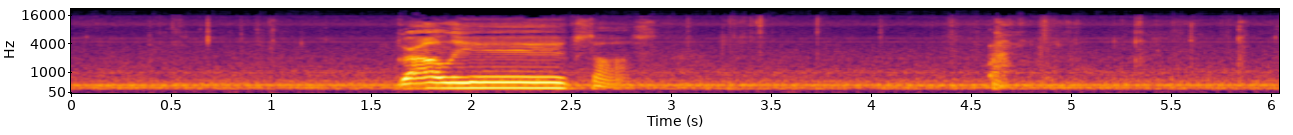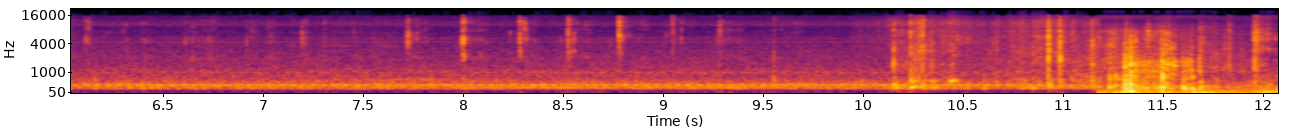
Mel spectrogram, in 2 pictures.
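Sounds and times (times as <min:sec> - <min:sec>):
steady hum: 0:00.0 - 0:12.0
person chewing with mouth clicks: 0:04.6 - 0:09.6.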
